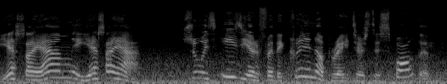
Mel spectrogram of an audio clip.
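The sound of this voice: Someone uses a put-on character voice with very wide pitch swings at a moderate pace. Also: man, extremely high pitch for a man.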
